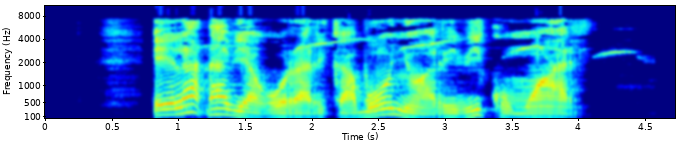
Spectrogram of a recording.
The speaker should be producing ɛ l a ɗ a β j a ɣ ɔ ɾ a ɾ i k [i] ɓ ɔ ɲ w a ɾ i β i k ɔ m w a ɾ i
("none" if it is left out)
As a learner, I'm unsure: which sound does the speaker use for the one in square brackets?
a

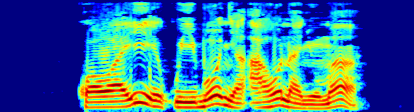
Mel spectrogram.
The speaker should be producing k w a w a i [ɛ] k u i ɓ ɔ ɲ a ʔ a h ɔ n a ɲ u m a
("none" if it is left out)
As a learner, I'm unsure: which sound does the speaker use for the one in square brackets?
ɛ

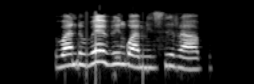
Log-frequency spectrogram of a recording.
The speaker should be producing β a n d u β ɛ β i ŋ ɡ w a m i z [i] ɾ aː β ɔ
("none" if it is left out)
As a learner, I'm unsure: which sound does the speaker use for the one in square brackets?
i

